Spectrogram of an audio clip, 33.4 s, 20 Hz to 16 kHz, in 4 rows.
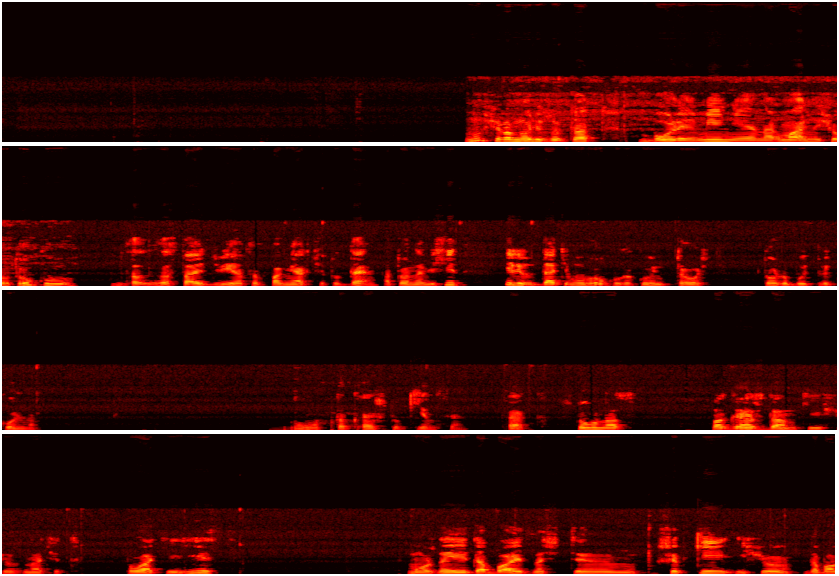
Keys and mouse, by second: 1.5 space, 2.8-3.9 middle drag, 5.0 click, 5.8 shift+middle click, 11.4 middle click, 13.2 middle click, 15.4-17.3 middle drag, 18.4-20.0 middle drag, 20.2 space, 21.2 middle click, 25.9 click, 27.0 middle click, 33.0 click.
